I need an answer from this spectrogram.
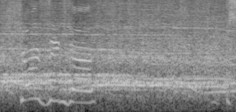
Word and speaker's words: Scherzinger: Scherzinger.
